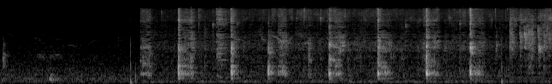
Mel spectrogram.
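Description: Garlic frying in a pan for a matki dish sizzles softly at first, then a spoon starts stirring, giving repeated sharp scrapes and clinks over the crackling oil, close by with no speech.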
